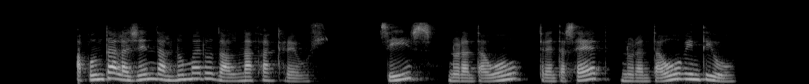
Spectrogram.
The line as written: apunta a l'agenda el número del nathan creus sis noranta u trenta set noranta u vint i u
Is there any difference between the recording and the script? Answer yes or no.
no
